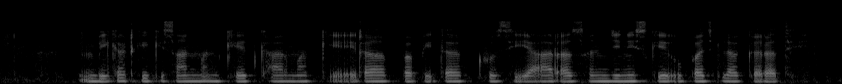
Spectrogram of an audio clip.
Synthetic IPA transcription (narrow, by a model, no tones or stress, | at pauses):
bɪkəʈʰkekɪsaːnmɐnkʰeːt̪kʰaːɾmakʰḛːɾapɐpɪt̪akʰʊsḭjaːɾɐ̰sənd͡ʒɪnɪskeʔʊ̰pəd͡ʒlakə̰ɾət̪ɦeː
